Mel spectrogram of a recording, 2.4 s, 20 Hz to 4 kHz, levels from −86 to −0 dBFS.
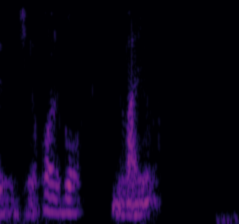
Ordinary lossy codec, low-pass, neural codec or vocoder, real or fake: MP3, 24 kbps; 3.6 kHz; codec, 16 kHz in and 24 kHz out, 0.4 kbps, LongCat-Audio-Codec, fine tuned four codebook decoder; fake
